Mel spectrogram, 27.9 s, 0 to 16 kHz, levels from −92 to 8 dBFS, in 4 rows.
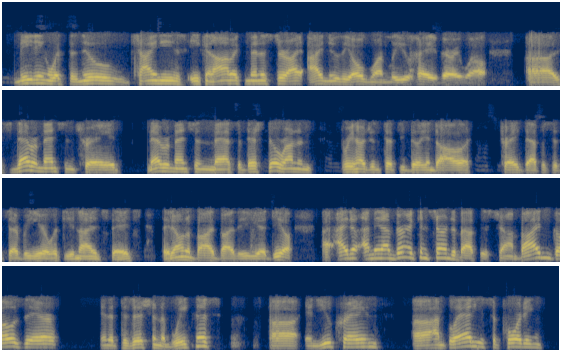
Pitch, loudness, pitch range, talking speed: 125 Hz, -16 LUFS, 105-160 Hz, 165 wpm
